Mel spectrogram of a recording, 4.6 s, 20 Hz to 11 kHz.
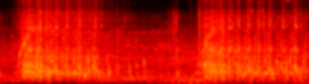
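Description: Two pulls on the recoil starter of a Hyper Tough push mower's four-stroke engine, about three seconds apart. Each pull cranks the engine over briefly with a rising whir, and it comes close to firing but does not start. The engine has just been drained of Drano and refilled with 5W-30 oil, and there is still foam in the crankcase.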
